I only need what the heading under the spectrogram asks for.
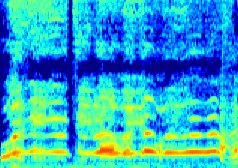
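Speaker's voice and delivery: put-on very high, tearful weeping voice. Retelling a sister's call after a prank: imitating crying. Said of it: "she's crying".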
